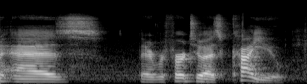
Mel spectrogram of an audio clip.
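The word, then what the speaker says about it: 怪獣: I'm saying it right and that's how you pronounce and he said Caillou so which translates to strange creature but in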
